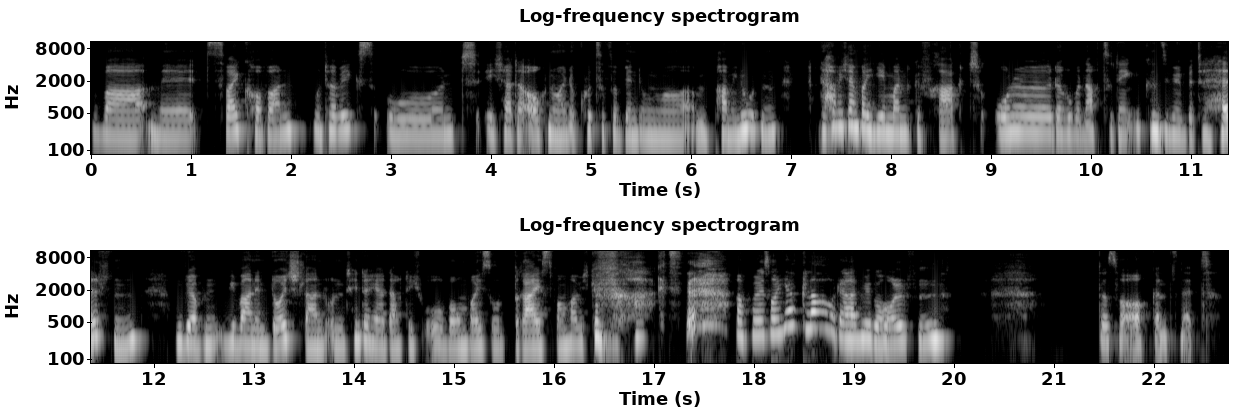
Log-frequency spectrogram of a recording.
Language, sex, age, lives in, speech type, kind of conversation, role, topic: German, female, 30-34, United States, conversation, unstructured, none, Wie wichtig ist dir Freundlichkeit im Umgang mit anderen?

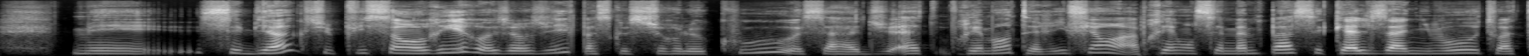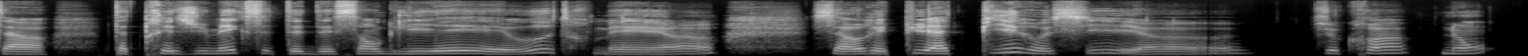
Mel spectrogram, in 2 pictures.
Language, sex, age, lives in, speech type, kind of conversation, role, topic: French, female, 35-39, France, conversation, podcast, host, Quelle galère de voyage te fait encore rire aujourd’hui ?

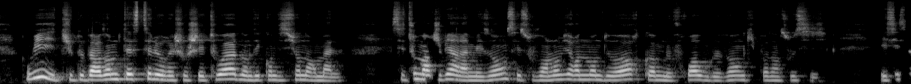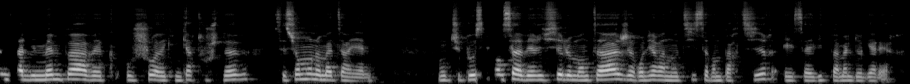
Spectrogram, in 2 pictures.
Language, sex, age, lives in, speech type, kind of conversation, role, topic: French, female, 25-29, France, read, expert-assistant, expert, Comment savoir si un problème lors d’une sortie nature vient du matériel, de l’environnement ou de l’utilisateur ?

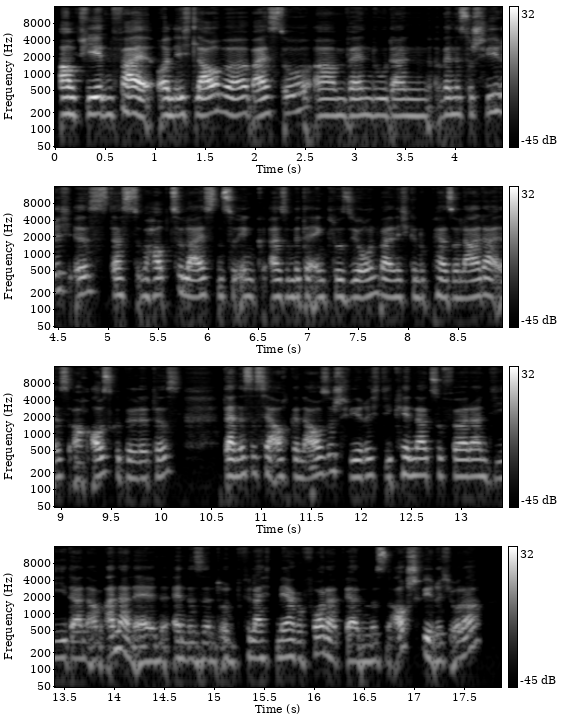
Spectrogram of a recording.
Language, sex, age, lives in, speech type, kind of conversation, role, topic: German, female, 40-44, United States, conversation, unstructured, none, Wie viel Leistungsdruck ist in der Schule zu viel?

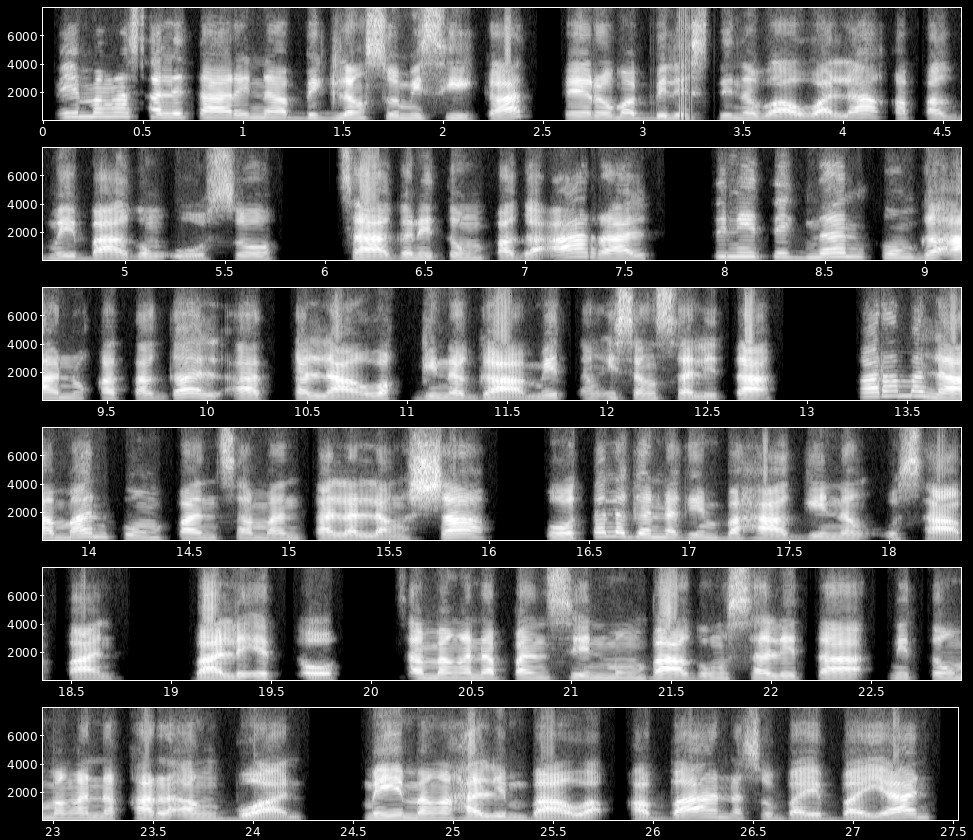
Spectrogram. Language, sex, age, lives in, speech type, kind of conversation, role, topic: Filipino, male, 20-24, Philippines, read, expert-assistant, expert, Paano nagbabago ang wika sa social media?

